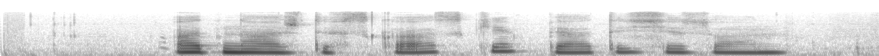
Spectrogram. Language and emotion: Russian, neutral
